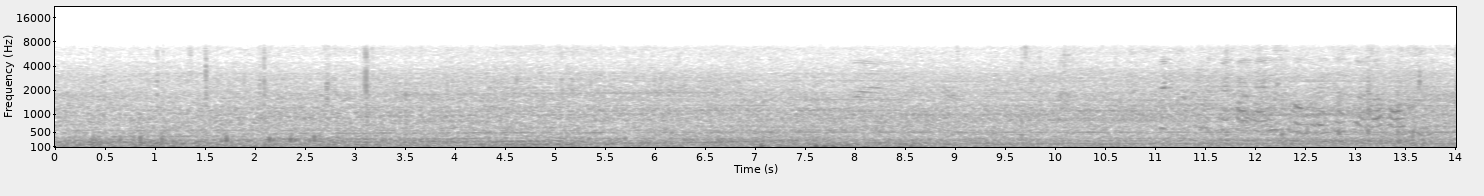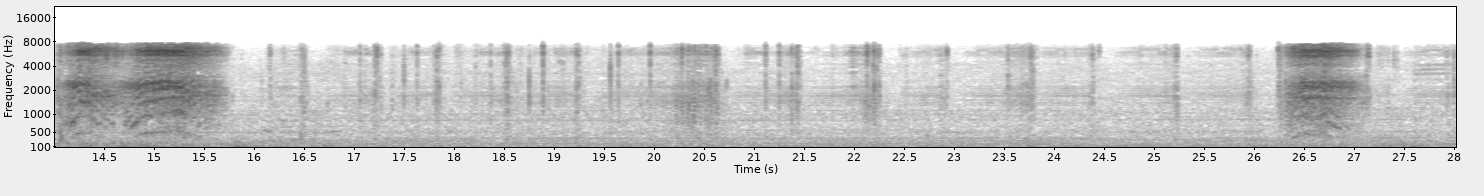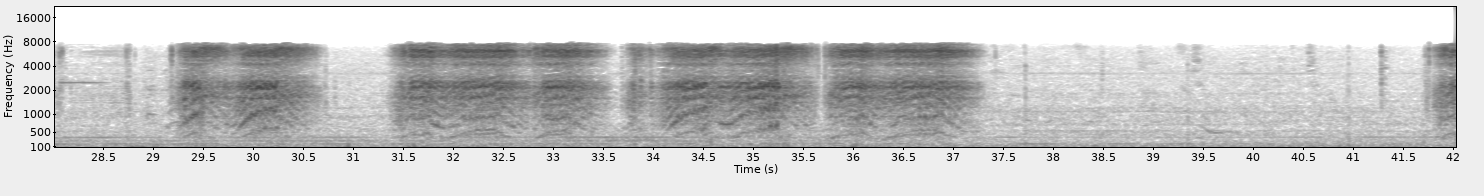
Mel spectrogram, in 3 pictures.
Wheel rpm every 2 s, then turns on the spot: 0, 0, 0, 0, 0, 0, 0, 60, 0, 0, 0, 0, 10, 40, 10, 50, 60, 70, 50, 0, 0.
none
